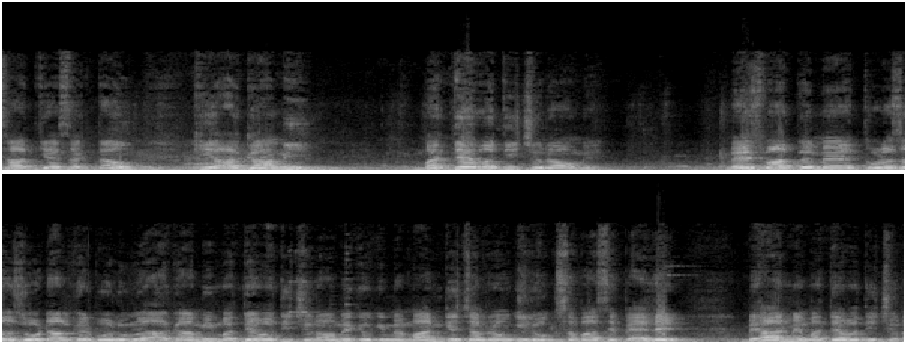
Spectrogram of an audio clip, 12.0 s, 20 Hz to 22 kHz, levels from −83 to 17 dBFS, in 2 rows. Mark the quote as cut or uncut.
uncut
